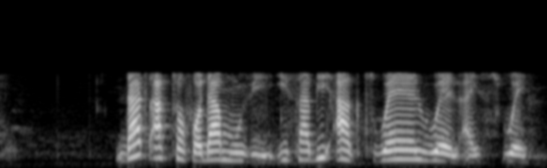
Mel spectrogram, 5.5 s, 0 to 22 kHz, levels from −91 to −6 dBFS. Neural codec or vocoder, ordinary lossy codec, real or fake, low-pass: none; none; real; 3.6 kHz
